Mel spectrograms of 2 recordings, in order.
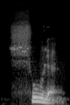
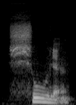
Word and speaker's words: Schule: SCH is one new sound, Schule, Schule.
